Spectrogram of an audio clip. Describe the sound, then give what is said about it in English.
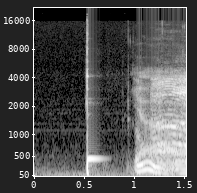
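A single crisp cork pop from a cognac bottle, sharp with a brief hollow ring, followed moments later by a voice reacting. “Should we do the cork pop?”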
